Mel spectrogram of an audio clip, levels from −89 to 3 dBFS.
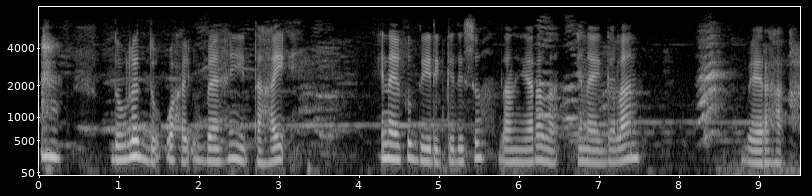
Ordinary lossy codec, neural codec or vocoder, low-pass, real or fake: none; none; none; real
